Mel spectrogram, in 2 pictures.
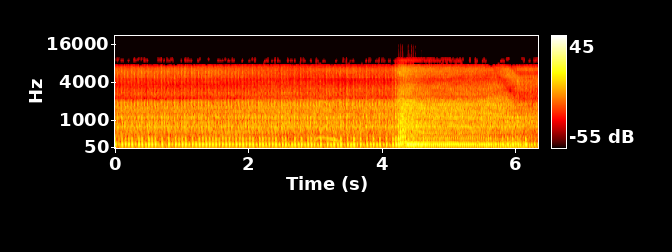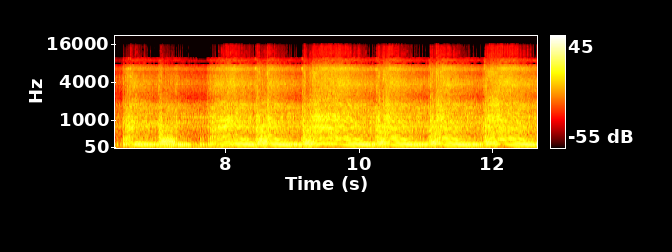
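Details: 2008 Kawasaki KX250F after overhaul: single-cylinder settles into a steady, even idle, then takes crisp repeated throttle blips with clean return; sounds healthy.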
